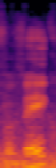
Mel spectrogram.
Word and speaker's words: Vivek: know how to pronounce his name 100 he pronounces it Vivek because I recently saw an interview where he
